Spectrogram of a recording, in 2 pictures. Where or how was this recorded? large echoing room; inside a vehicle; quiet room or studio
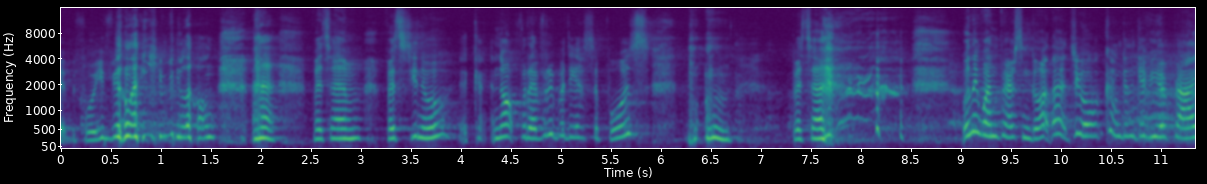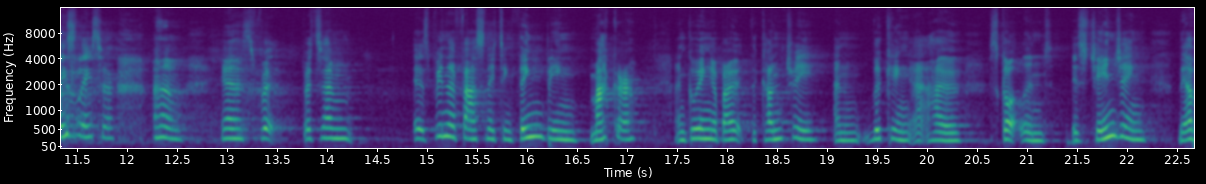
large echoing room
